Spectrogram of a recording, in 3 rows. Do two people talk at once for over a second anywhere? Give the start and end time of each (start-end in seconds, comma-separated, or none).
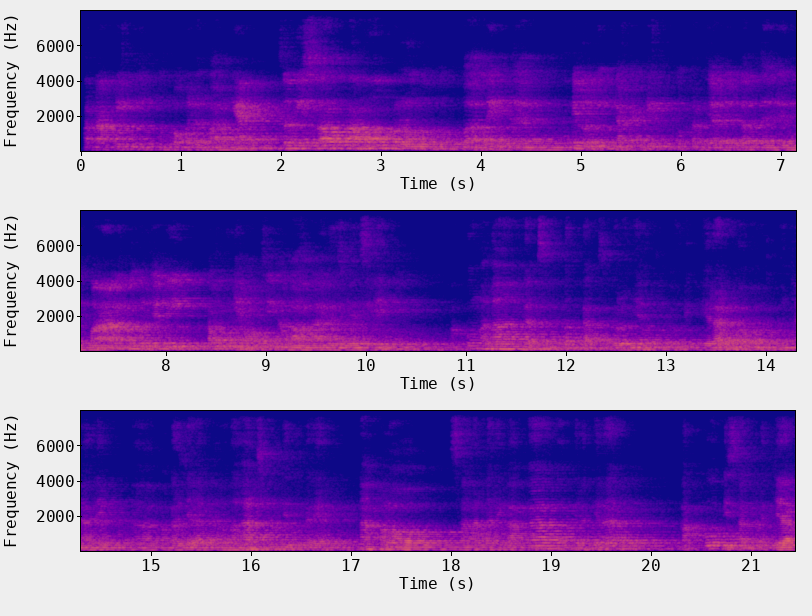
8.8-10.1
